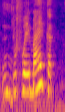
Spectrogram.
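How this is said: It is said as a question.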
